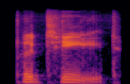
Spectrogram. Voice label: "petite", American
